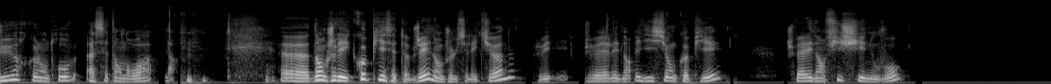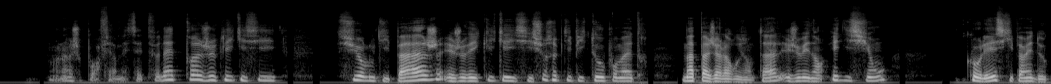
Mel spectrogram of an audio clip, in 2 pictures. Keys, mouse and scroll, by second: 2.2 click, 4.0 click, 4.6 click, 6.3 click, 7.2 click, 8.1 click, 8.7 click, 11.5 middle click, 14.2 click, 16.2 click, 18.8 click, 20.0 click.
